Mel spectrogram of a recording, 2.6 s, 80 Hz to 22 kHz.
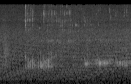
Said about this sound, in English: I'm using headphones, so maybe it didn't come in so clearly, but that pour is for you. This 7-Eleven wine's for you.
